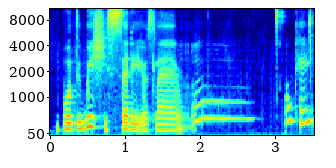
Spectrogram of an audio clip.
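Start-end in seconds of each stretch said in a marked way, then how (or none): 1.8-3.5 sarcastic, reluctant, high, soft, drawn-out mm. Retelling how a mom answered about the hostel: imitating mom's sarcastic reluctance. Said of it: "She was being sarcastic too".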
